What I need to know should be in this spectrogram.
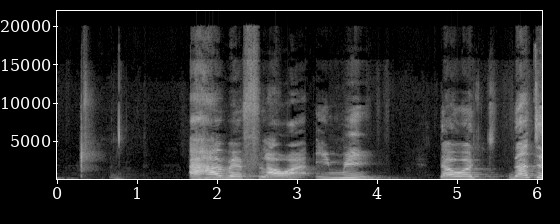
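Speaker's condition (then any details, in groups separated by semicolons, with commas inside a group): Cerebral palsy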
